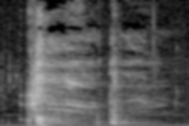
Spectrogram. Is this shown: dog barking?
no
